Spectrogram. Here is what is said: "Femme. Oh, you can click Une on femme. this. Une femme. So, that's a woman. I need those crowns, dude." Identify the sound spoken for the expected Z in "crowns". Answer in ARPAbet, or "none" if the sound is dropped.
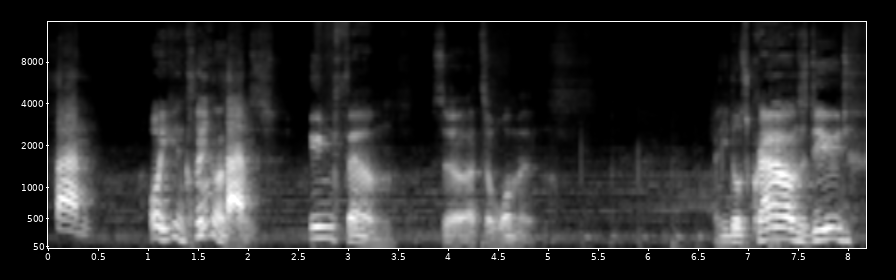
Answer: Z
